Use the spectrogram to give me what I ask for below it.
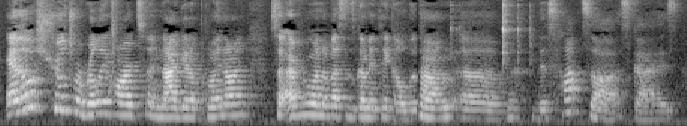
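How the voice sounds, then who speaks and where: A woman's voice: fairly high pitch, fairly quick. A woman hosting a casual family game on a home vlog, chatty and giggly as she reads out game cards. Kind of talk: casual chat. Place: echoey room indoors. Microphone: phone camera from across the room. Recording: echoey room, distant phone mic.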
